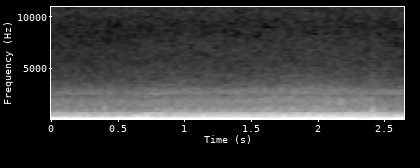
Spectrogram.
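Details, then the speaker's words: Citroën Nemo with SensoDrive semi-automatic gearbox, brake pressed and reverse then first gear selected: low even idle with a soft dip as the gear engages, then steady running; gearbox now selecting cleanly. "Oh man, and it is working."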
